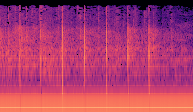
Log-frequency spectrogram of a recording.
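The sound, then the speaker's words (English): Applause during a sermon for the dads present, with a steady, evenly paced clap standing out above a soft wash of noise, about seven sharp claps in three seconds, with no talking. “Let's just give a round of applause to our dads that are here today.”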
